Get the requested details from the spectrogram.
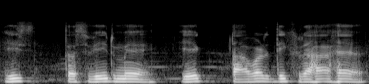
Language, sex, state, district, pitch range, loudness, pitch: Hindi, male, Bihar, Patna, 125-135 Hz, -13 LUFS, 130 Hz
